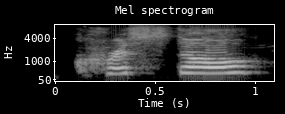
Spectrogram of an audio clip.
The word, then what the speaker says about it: Cristal d'Arques: Okay, this is called Crystal. But it's not. It's not spelled like crystal. It's spelled CRISTALDARQUES, and it's from France.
